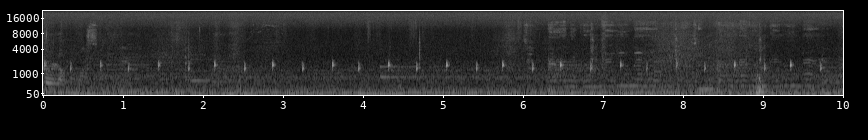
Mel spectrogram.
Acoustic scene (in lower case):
car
